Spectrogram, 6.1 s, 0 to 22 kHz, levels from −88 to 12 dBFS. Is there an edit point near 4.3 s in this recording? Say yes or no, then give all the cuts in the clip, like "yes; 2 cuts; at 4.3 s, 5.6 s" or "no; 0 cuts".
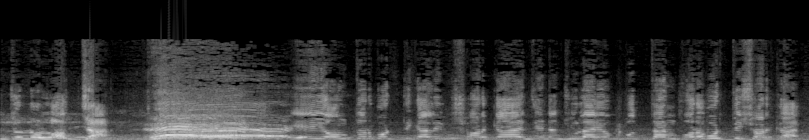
no; 0 cuts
